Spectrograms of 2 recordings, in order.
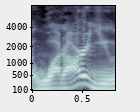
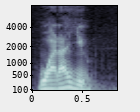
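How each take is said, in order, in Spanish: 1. El sonido de la r en 'are' se pronuncia claramente. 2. El sonido de la r en 'are' se omite. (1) "La primera, pronunciando todo" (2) "la R de what are, decae"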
